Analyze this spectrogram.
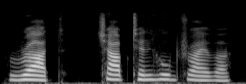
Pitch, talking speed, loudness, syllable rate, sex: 210 Hz, 95 wpm, -17 LUFS, 3.7 syllables/s, female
